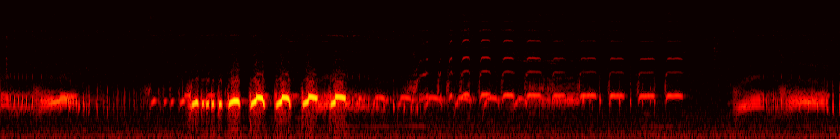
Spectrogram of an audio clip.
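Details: Local Indonesian zebra dove singing actively, its cooing song played to lure other birds: a rapid run of short hooked coos near one pitch, about four per second, louder in the middle, with softer overlapping cooing at start and end.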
